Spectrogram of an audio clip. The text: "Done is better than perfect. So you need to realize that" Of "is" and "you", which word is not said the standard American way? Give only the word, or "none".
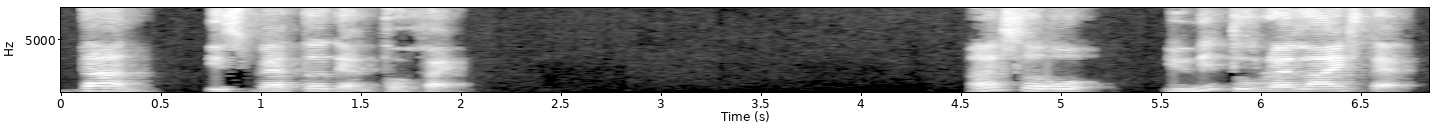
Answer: is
